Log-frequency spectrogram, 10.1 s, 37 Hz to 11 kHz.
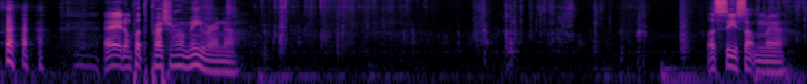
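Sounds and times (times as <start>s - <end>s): cardboard box and foil pack rustling: 3.1s - 8.7s, 9.7s - 10.0s.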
